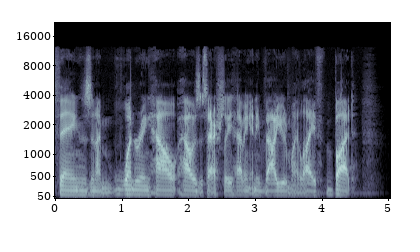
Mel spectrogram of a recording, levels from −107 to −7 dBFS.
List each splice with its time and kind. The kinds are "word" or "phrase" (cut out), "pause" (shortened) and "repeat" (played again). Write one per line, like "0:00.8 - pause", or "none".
none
